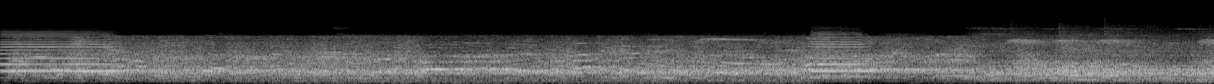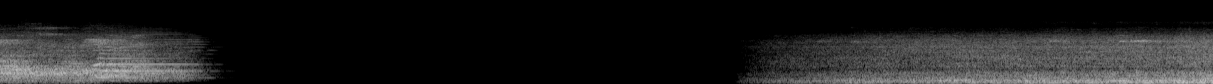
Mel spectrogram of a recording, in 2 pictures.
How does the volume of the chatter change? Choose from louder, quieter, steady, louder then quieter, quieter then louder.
steady.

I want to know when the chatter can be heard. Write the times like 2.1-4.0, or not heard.
0.0-14.1.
